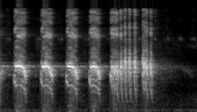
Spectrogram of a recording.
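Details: Four loud, regularly spaced harsh notes from a white-crested laughingthrush, then a quick rattling run of cackles before it falls silent.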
